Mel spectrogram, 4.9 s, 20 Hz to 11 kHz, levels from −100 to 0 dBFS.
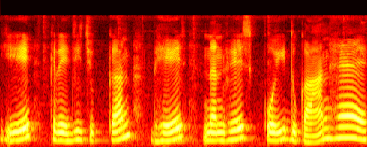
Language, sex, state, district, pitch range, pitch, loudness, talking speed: Hindi, female, Chandigarh, Chandigarh, 180-230 Hz, 185 Hz, -16 LUFS, 100 wpm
